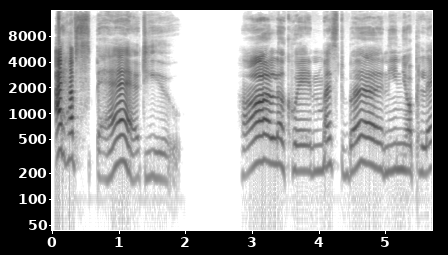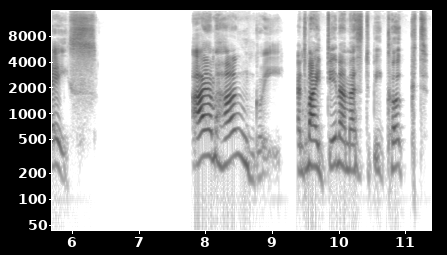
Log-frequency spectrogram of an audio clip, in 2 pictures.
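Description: A big, bearded bully of a puppet master from a children's storybook, acted out by a woman. The voice is loud and gruff, with slow, drawn-out orders and a soft heart underneath. The sound is close and dry. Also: no room sound, heavily acted. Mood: stern. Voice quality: hoarse, booming. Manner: loud, commanding, drawn-out delivery.

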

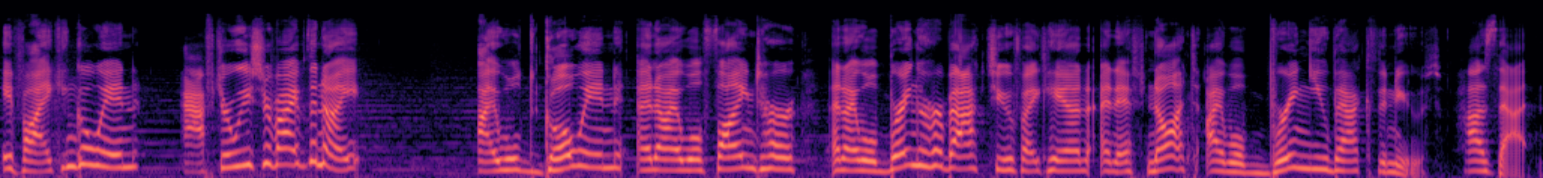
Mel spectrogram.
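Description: A woman with a high voice, improvising as her video game character. She is chatty and informal, recorded dry and close, with faint music underneath. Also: normal speed, a bit bright, smooth, no echo. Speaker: let's player role-playing her character.

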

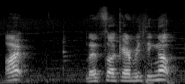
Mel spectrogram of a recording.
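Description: Brief: young male let's-play host, hoarse and raspy, high and bright, chatty, faint game music behind. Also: steady tone, fast. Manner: chatty, rambling, lots of fillers. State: hoarse from yelling. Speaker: gaming channel host. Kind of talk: casual let's play commentary.

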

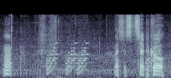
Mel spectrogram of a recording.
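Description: A man's voice: mid-range voice, takes it slowly, over music. A British man giving casual live gaming commentary, grumbling sarcastically with mild swearing over background noise. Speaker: gaming streamer.

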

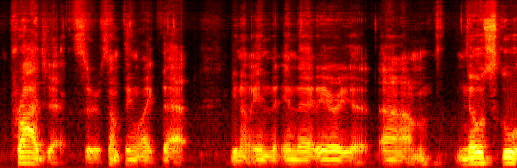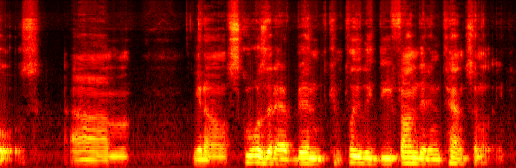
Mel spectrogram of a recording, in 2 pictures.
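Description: A middle-aged man calling in to a livestream, giving his opinion in a halting way with pauses mid-thought. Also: on the low side, dark tone. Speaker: caller on a livestream. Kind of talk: earnest opinion chat. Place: small wood-panelled room indoors. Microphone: device mic on video call.

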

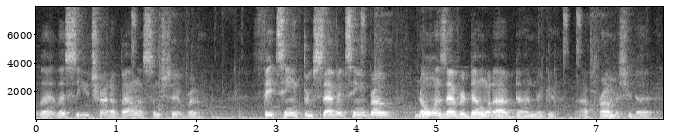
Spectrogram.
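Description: A man's voice: mid-range voice, moderate pace, faint music behind. A man ranting casually as a gaming streamer, blunt, emphatic and repetitive, with lots of slang and swearing. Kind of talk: casual livestream rant over gameplay.

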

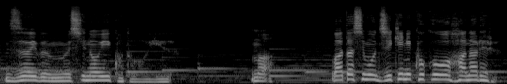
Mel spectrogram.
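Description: An actress playing an aloof, commanding woman in a Japanese game, speaking in a composed, measured, formal way. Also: mid-range voice, very animated, music in the background, close to an everyday voice. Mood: cool, dismissive. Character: cool, commanding woman, aloof diplomat and stern guardian. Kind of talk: Japanese anime-game voice acting.

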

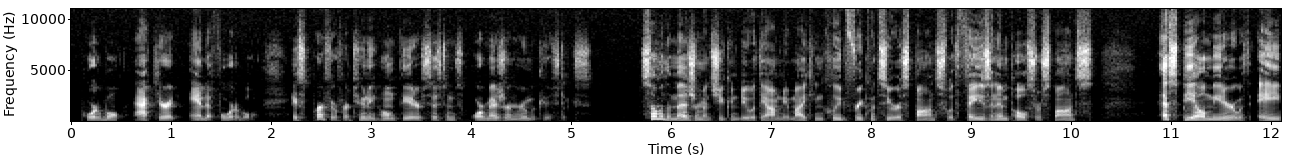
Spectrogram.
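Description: An American man in his thirties presenting a scripted product demonstration. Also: mid-range voice.

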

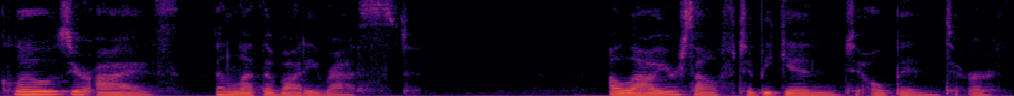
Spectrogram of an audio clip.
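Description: A woman leads a guided meditation in a soft, fairly low voice with a mellow tone. She speaks very slowly and soothingly, with breathy edges to her phrases, giving calm, unhurried instructions. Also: a little hiss or hum. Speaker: yoga nidra guide.

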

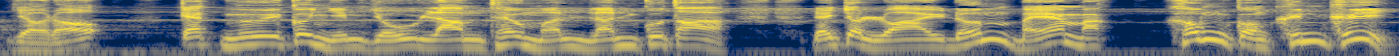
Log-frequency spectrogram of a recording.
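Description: A man's voice: medium pitch, expressive, a little slow, faint music behind, lightly acted. Pompous cartoon rat king played by a man. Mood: indignant, commanding. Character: aggrieved, bossy rat king rallying his horde. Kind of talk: children's cartoon voice acting.

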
